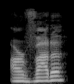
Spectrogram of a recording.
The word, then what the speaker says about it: Arvada: So you're based in Arvada, Colorado. Am I pronouncing that right?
